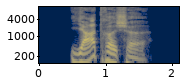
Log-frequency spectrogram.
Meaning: inflection of iatrisch: 1. strong/mixed nominative/accusative feminine singular 2. strong nominative/accusative plural 3. weak nominative all-gender singular
- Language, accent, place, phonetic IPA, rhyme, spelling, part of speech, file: German, Germany, Berlin, [ˈi̯aːtʁɪʃə], -aːtʁɪʃə, iatrische, adjective, De-iatrische.ogg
